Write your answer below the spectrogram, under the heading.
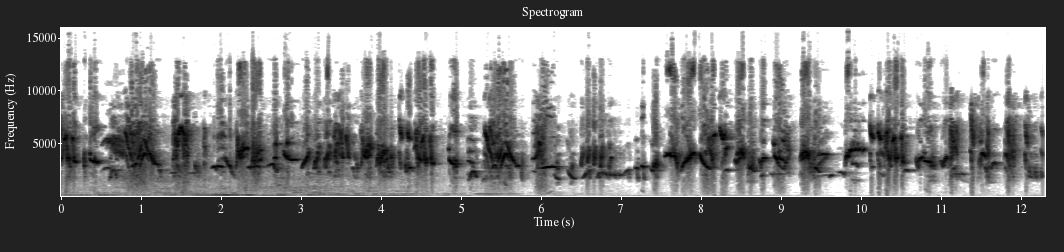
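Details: Kacer, or Oriental magpie-robin, pouring out a long varied song of bright whistles, twittering trills and scratchy notes, rising and dipping in quick succession, with a low droning hum beneath the first half.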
